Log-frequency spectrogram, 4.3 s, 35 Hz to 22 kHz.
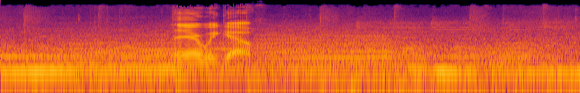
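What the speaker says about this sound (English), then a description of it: "So here, pulling out, I can even get wheel slip." A 2025 Volkswagen Taos with a turbo engine pulls out and accelerates hard with wheel slip, its engine note rising and tires briefly chirping, while someone speaks over it.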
